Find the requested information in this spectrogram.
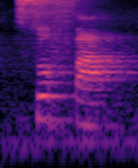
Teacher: Você dá ênfase na última sílaba. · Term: oxítona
